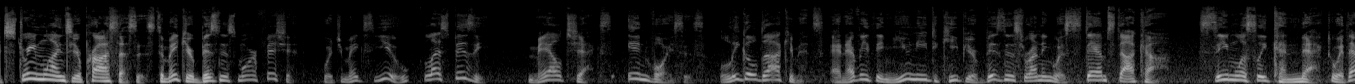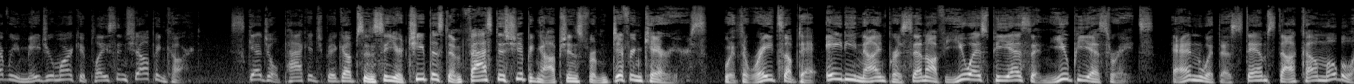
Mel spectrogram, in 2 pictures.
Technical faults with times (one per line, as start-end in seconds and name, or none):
1.67-5.76 automatic gain rising
6.28-11.46 automatic gain rising
21.12-24.64 automatic gain falling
